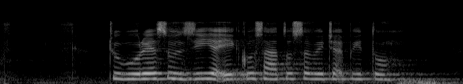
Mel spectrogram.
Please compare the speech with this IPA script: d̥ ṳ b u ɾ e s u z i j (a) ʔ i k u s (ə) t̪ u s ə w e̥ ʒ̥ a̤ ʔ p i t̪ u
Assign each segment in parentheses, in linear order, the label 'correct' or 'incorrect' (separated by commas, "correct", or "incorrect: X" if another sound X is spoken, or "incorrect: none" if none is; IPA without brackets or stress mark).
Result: correct, incorrect: a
